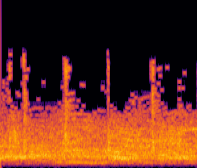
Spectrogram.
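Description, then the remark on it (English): A hockey arena crowd in Weathersfield, at a game between the Hornets and the Eagles, cheers and shouts in a loud, continuous roar, with scattered whoops and yells rising out of the dense wash of voices throughout. “And what a crowd!”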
